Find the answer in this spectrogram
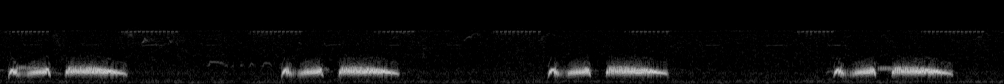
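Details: Trained spotted dove reacting to a wild bird lowered for the second time. It gives four loud cooing phrases about two and a half seconds apart. Each is a quick clipped double note leading into a longer, fuller coo.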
